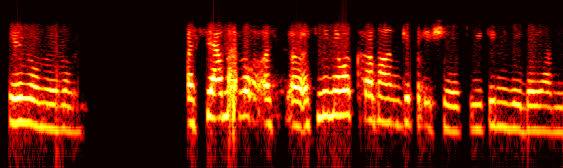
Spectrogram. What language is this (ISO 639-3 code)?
san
